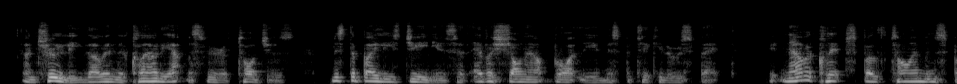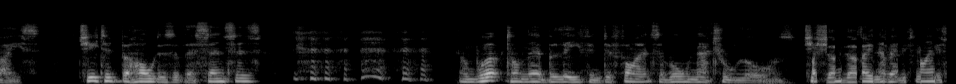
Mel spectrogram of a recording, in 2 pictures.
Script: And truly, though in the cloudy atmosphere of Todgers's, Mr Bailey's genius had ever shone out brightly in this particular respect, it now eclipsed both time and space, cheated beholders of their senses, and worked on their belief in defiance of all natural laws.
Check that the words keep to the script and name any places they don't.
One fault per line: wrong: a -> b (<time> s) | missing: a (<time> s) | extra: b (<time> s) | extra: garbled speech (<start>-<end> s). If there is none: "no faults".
extra: garbled speech (17.6-19.1 s)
